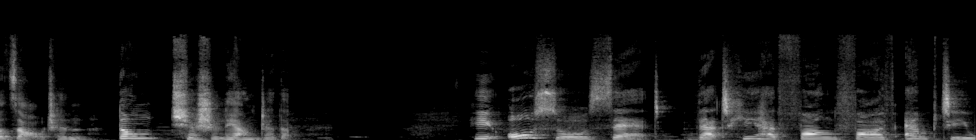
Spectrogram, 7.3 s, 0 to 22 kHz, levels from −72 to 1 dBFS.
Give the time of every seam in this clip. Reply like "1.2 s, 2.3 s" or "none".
none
